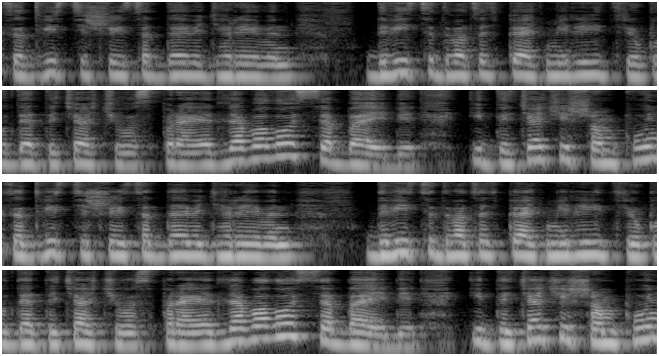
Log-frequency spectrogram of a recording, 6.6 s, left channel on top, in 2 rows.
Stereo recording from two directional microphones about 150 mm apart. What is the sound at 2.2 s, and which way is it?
Speech, 25° left (ahead or behind).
